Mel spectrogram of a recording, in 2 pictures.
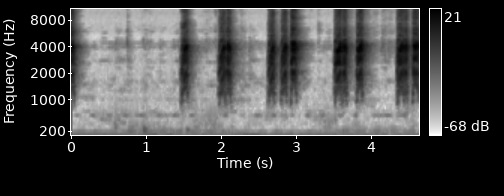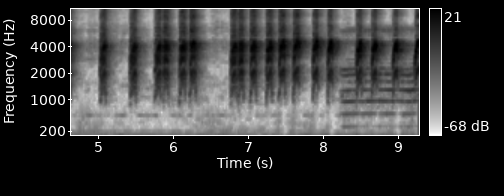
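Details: Sooty-headed bulbul calling loudly and clearly, played to stir sluggish caged bulbuls into singing: harsh chattering notes, mostly in quick pairs, speeding into dense runs, then a brief tonal whistled phrase near the end over a low steady hum.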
